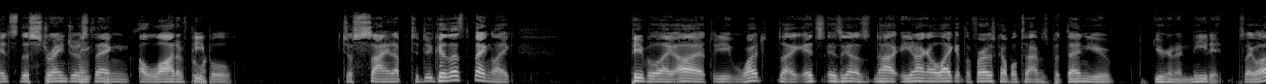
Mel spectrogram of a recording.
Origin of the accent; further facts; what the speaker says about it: Ireland; Like tea, I like because I'm Irish.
